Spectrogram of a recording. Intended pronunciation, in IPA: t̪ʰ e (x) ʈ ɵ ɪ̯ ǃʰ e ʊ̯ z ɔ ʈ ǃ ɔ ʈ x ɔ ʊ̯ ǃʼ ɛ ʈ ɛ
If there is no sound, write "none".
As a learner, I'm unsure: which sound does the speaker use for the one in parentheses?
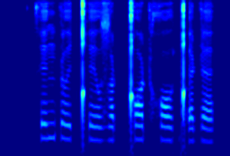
ŋ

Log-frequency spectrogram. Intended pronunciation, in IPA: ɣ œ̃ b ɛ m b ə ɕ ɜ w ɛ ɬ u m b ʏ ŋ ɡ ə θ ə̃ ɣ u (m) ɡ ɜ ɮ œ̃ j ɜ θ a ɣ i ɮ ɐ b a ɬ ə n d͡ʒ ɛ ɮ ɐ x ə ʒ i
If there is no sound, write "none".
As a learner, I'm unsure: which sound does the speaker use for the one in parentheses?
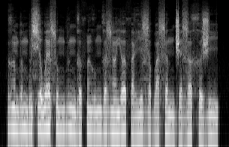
ŋ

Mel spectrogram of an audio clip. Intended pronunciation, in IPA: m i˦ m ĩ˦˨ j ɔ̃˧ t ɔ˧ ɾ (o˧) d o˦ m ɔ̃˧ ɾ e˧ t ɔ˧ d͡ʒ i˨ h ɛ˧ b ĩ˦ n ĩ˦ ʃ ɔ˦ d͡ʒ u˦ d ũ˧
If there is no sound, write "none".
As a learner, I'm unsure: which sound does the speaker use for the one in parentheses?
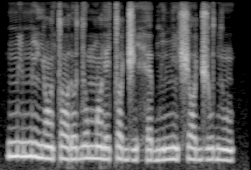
o˦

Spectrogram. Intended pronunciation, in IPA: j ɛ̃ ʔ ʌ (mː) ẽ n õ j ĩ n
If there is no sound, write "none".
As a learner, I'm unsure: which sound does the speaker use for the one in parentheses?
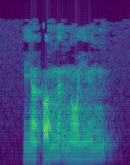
n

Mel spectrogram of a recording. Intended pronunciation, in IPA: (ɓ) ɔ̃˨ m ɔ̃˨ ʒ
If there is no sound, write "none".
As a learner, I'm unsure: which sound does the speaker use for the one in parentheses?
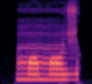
m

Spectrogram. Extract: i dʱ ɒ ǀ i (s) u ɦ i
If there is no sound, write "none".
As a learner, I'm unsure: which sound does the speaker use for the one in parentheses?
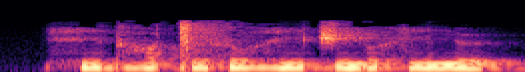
s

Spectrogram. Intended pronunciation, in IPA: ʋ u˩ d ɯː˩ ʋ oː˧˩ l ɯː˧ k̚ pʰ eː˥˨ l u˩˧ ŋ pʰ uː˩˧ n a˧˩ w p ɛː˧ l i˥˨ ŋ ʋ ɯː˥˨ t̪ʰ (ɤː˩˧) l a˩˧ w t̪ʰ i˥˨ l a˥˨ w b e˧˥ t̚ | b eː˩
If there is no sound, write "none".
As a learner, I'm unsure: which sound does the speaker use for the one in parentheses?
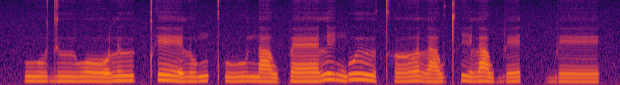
ɤː˩˧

